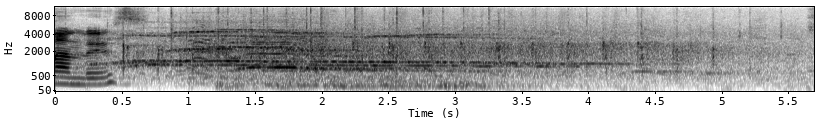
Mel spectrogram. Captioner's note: cheers and applause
